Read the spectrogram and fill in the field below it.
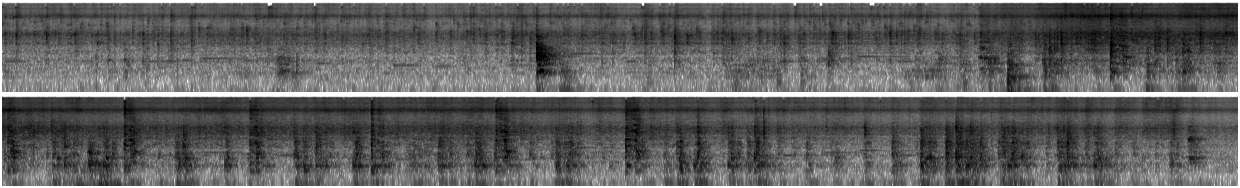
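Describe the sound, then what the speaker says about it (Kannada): Bitter gourd fries in oil with tamarind juice, a steady close sizzle with repeated scraping and stirring clatter of a utensil against the pan, growing busier partway through, with no talk. "ಎಣ್ಣೆ ಮತ್ತು ಹುಣಸೆ ರಸ ಹಾಕ್ಕೊಂಡು ಹುರಿಬೇಕು, ಆವಾಗ ಅದರಲ್ಲಿರೋ ಕಹಿ ಎಲ್ಲ ಕಡಿಮೆ ಆಗುತ್ತೆ"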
